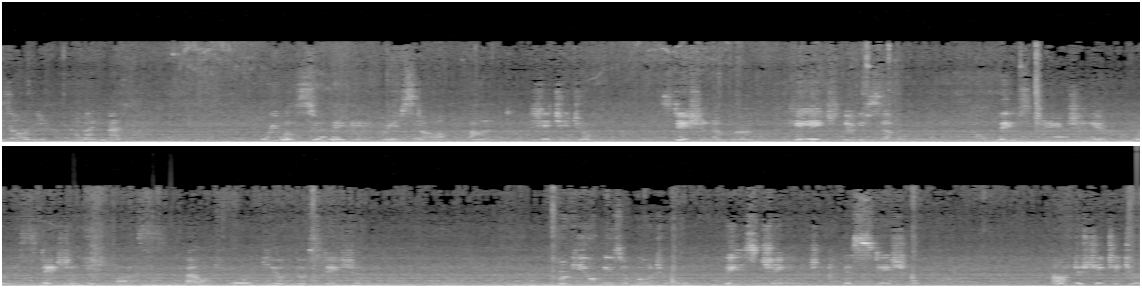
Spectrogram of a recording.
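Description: Running noise inside a Keihan limited express train car: a steady low rumble that grows louder for a few seconds around the middle, with passengers talking in the background.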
